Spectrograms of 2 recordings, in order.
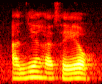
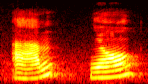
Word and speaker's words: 안녕하세요: gặp nhau đó là 안녕하세요. Các bạn chú ý cách đọc của nó nhé. 안녕하세요. Thông thường câu này thì người ta thường hay lên giọng một chút các bạn nhé.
